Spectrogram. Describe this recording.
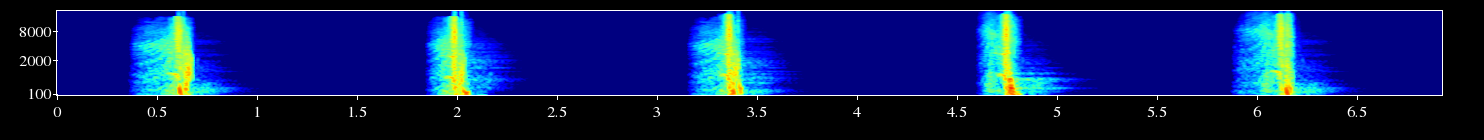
Sound effects > Other
Sub Sonic Bullet Body Hit
Body bullet impact sfx, consists of bullet whizing, body hit sound, and a lil fleshy squishy gore thingy to add a lil spice...
Body, Bullet, Hit, Impact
